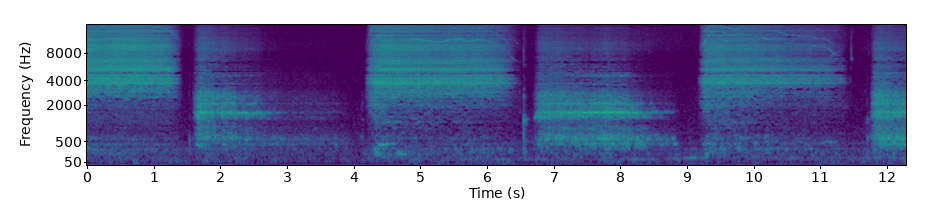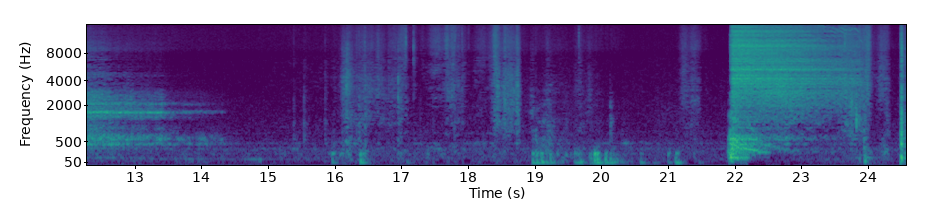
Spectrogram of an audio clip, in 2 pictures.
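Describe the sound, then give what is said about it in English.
Three deep, loud breaths in a steady rhythm, each a long rushing hiss, then a long quiet stretch of faint shuffles before one last strong breath bursts out, blowing all the air out for a stomach vacuum exercise. No one speaks. “I'm going to do three breaths and then I'll do my vacuum, you guys.”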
